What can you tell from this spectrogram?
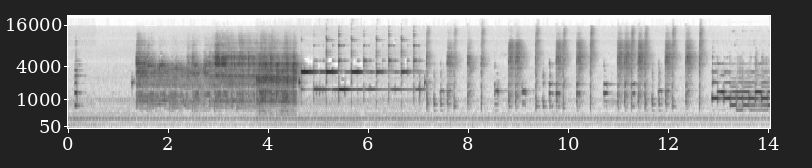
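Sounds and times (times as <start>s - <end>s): hissy ringtone: 4.6s - 7.9s
ringtone with clicking notes: 4.6s - 14.0s.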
